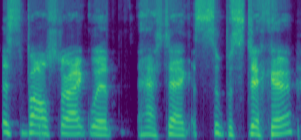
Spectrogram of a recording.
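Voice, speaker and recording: A man's voice: high-pitched, steady tone, a little slow, a bit bright, dry recording, clean studio sound. A man hosting a livestream, chatting casually and laughing often, with playful sound effects. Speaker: livestream show host.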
